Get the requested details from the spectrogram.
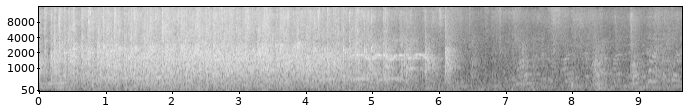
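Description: An audience breaks into sustained, dense applause, loud and steady for about six seconds before thinning into a few scattered claps that fade away.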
